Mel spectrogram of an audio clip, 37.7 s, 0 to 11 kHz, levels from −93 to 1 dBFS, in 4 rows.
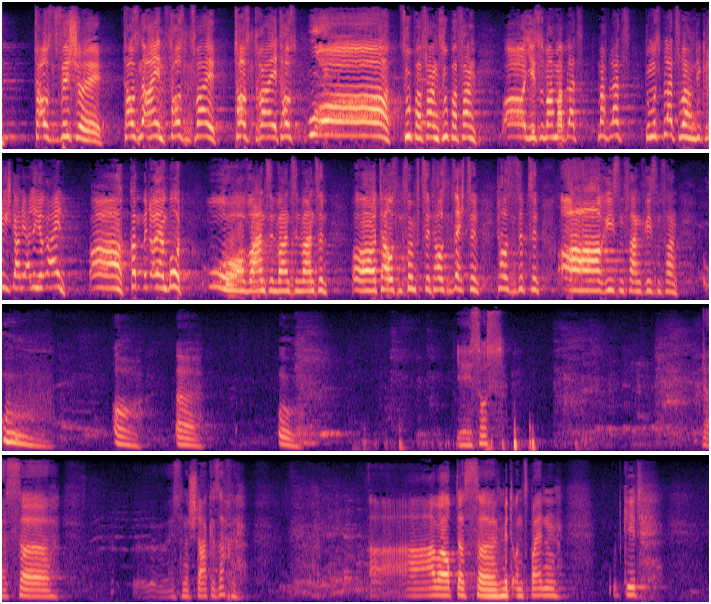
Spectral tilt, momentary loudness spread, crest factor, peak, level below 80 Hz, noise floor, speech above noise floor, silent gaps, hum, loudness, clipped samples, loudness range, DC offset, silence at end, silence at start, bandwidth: -4.5 dB/octave; 20 LU; 16 dB; 0 dBFS; -52 dBFS; -56 dBFS; 41 dB; none; none; -14 LUFS; under 0.1%; 18 LU; under 0.1%; 0.7 s; 0 s; 10.5 kHz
